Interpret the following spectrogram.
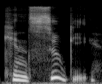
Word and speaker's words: kintsugi: And she mentions this Japanese art form called kintsugi.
